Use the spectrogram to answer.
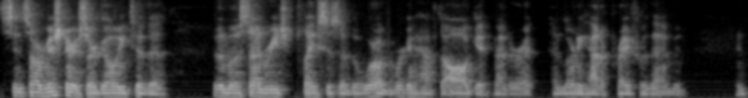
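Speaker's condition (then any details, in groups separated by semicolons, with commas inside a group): Cleft lip and palate; from birth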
